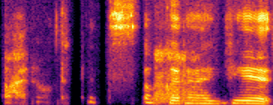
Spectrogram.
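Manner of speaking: muttered under breath. Voicing a character objecting to a picnic: said under her breath. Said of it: "saying this kinda under her breath".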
